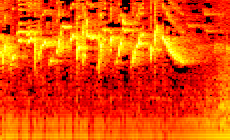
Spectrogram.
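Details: European goldfinch, a newly caught wild bird, in a fault-free song: a continuous, rapid run of bright, high twittering notes and tinkling trills, ending in a descending slur.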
